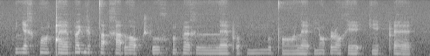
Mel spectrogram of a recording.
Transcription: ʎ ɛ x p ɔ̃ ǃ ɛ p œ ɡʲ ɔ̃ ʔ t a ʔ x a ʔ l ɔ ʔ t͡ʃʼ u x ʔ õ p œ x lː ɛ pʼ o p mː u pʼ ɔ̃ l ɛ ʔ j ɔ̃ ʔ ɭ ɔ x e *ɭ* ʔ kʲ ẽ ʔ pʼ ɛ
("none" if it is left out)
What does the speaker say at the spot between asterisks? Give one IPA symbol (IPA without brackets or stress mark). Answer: none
